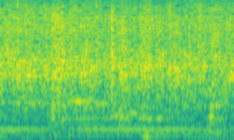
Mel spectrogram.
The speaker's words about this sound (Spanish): Y que todos mirando a nuestra decana podamos darle un aplauso mirándola, por favor. Pero déselo fuerte.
